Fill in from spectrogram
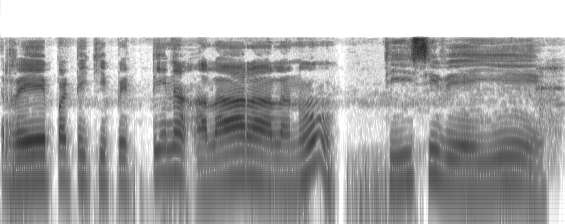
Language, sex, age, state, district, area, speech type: Telugu, male, 18-30, Andhra Pradesh, Srikakulam, urban, read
